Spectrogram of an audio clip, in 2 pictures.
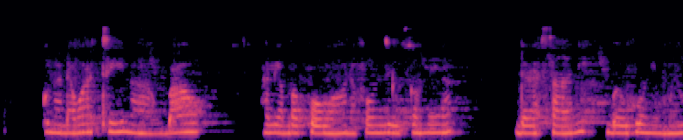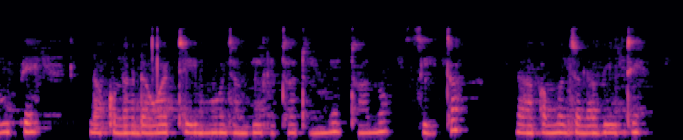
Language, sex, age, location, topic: Swahili, female, 18-24, Kisumu, education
